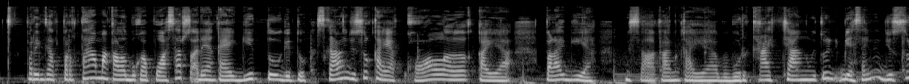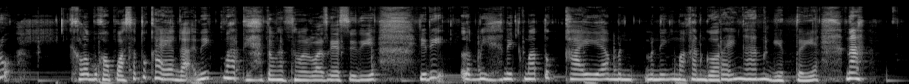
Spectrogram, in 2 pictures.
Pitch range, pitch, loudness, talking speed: 200-240 Hz, 220 Hz, -20 LUFS, 150 wpm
